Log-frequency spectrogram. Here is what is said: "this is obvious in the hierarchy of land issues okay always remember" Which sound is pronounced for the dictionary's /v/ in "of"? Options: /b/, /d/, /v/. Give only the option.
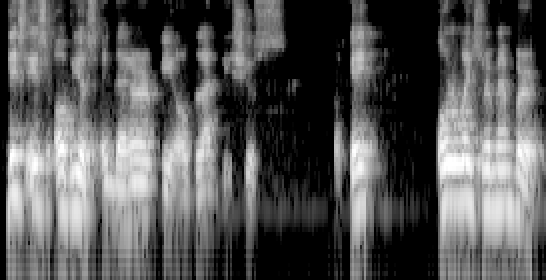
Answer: /b/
